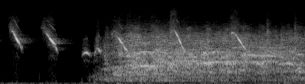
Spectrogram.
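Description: A quail call: two sharp, descending whistled notes close together, followed by further repeated call notes over a steady, hissy outdoor background of other birds.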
